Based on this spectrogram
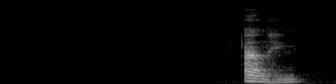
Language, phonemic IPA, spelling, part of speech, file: Dutch, /ˈanhɪŋ/, aanhing, verb, Nl-aanhing.ogg
- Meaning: singular dependent-clause past indicative of aanhangen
